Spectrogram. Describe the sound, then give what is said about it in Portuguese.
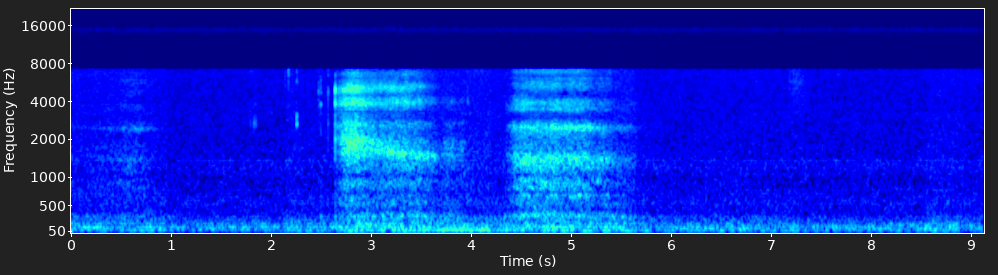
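Two slow, airy breaths, each lasting a second or more, gradually resuming after a silent pause as a person slowly releases their own neck, with a low background hum throughout and no talking. “Solto devagar meu pescoço e aos poucos volto a respirar.”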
